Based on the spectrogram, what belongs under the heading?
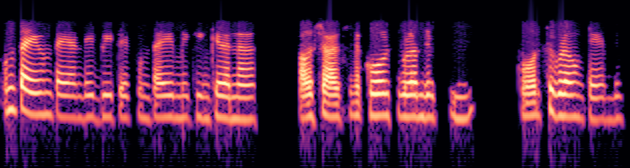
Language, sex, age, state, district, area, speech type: Telugu, female, 45-60, Andhra Pradesh, Visakhapatnam, urban, conversation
